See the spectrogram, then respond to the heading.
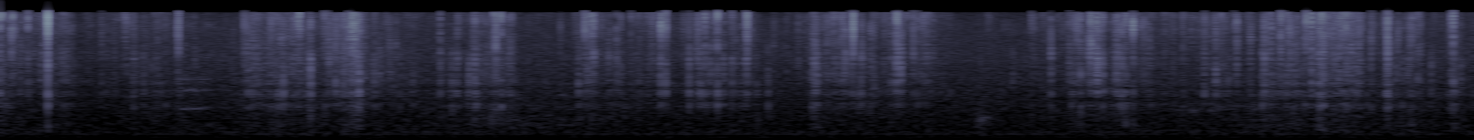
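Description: A thin, flexible wad of clear plastic packing tape, a sticky, hollow sheet material, is held in both hands and stretched, crinkled and peeled apart by fingertips with painted nails. It makes quiet, bright crinkling and sticky tearing crackles in dense, rapid bursts with almost no low end. The sound rises and falls in uneven clusters throughout.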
